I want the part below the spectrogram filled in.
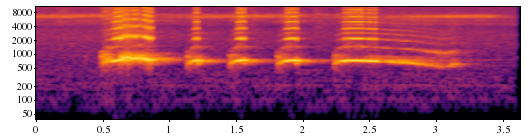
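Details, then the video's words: Bangkok-type zebra dove (perkutut) youngster: a long, slightly rising opening coo, three short bright notes, and a long closing coo that drops away at its end, with quiet surroundings. "Suara Masteran Perkutut Bangkok"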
